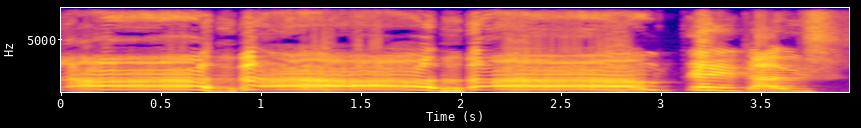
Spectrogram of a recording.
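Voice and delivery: high, squeezed voice of huge effort; mock straining. Henchman rolling body into grave for boss, hammed-up straining. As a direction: groan and wail through a heavy push. Acts struggling to roll body in.

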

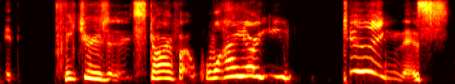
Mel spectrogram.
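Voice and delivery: high, pleading outrage; why would you, to the heavens; exasperated disbelief. Real, not acted. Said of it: "that anger I mentioned".

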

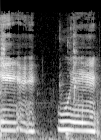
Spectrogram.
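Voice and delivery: gargling. Pretend. Gargling water on stage.

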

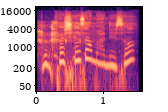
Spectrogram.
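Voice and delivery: high, squeaky [name] voice; [name] impression. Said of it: "we need [name] back".

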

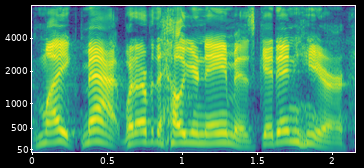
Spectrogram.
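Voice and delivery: parents yelling. Retold or imitated. Parents calling the kids in, mock yell. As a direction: holler across the house like a parent. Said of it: "my parents being like".

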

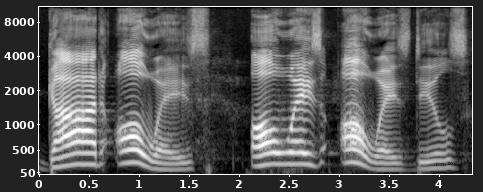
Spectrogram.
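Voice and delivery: slow, loud, each always hammered; drawn-out preacher emphasis; emphatic always. Real, not acted. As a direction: pound out every always. Preacher hammering his first point.

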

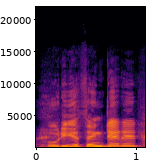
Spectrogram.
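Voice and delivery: high loud mock voice; put-on caricature voice. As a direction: keep the silly boast voice going. Bit continues.

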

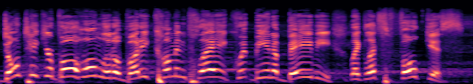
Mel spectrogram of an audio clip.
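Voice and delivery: high, loud mock scolding; tough-love pep talk. Preacher talking to himself, tough-love pep talk. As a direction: chivvy a sulking kid back into the game. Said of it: "that's how I talk to myself".

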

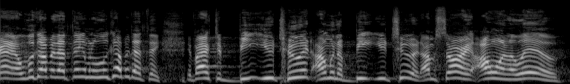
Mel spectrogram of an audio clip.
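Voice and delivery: hammed-up urgent insistence. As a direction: act out racing someone for your life. Bitten person racing to see serpent.

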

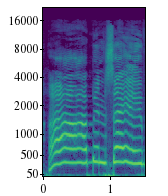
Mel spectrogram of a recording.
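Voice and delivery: high, drawn-out preacher cry; Martin Luther King. Acted. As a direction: proclaim it slowly to a congregation. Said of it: "on some like Martin Luther King".

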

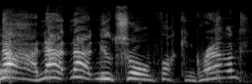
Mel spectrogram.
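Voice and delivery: put-on high, loud Southern old-timer; Southern grandpa. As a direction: put on an older Southern man's scolding. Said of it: "Damn, when he becomes Southern".

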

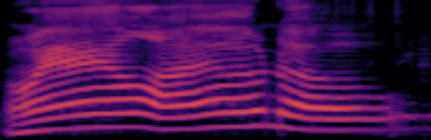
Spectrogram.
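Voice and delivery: slow, mopey donkey drawl; Eeyore impression. Preacher mimics Eeyore to show his constant whining, slow and mopey. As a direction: sigh it out like a gloomy old donkey. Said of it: "Winnie the Pooh Eeyore".

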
